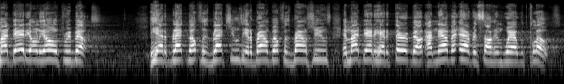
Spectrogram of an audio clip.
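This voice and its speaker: A man speaks at an extremely high pitch and a very fast pace. His voice is raised and projected. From Chicago, South Side. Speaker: motivational speaker, former NBA player. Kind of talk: keynote speech. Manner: animated.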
